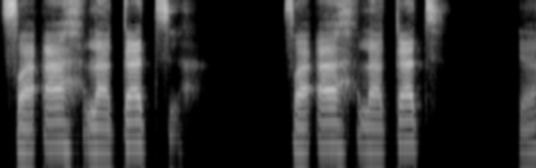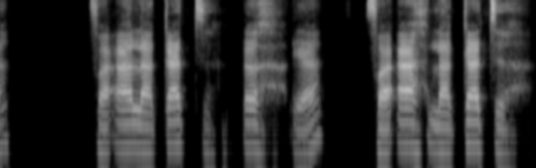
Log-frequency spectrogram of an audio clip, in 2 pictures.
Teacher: Maka mengurangi satu huruf, itu masuklah hanjali. Maka taknya dibaca, ya, taknya itu syiddah, haknya itu rokhawah. Maka ya tunaikan sifat masing-masingnya.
